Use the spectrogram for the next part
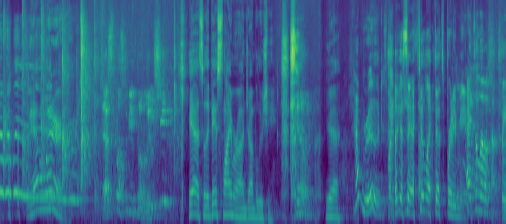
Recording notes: LIVE FROM IRONDEQUOIT PUBLIC LIBRARY! For the first time ever, we recorded in front of a live audience!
